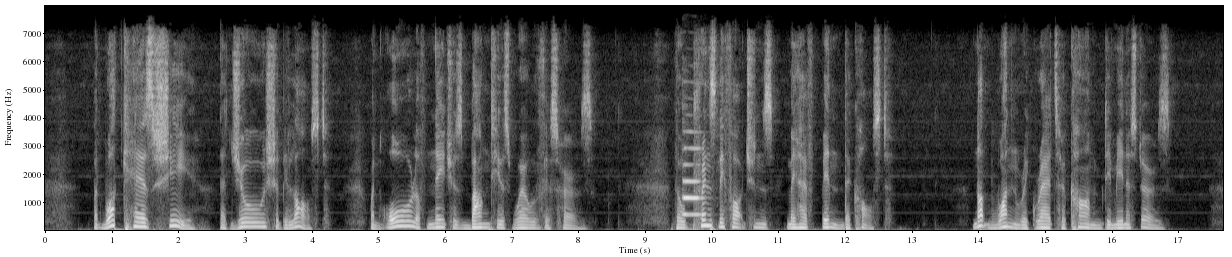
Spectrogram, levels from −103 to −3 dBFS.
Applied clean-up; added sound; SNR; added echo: none; Wind instrument, woodwind instrument; -5 dB; none.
